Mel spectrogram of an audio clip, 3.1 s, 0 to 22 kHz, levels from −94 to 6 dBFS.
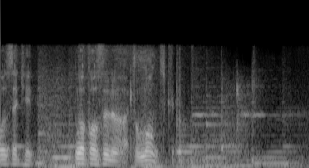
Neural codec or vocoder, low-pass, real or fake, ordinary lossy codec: codec, 16 kHz, 0.5 kbps, X-Codec, HuBERT features, trained on balanced general audio; 7.2 kHz; fake; none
